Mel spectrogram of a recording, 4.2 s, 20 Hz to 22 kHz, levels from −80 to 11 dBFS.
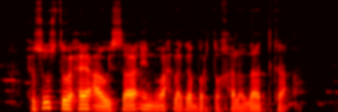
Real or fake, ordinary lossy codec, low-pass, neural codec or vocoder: real; none; none; none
